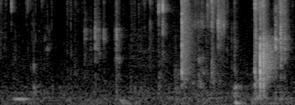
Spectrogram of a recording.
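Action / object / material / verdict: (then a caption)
scrape / soap ball / soap / none. A small dark blade scrapes and cuts flakes from a hand-sized, porous, crumbly purple soap ball held in the fingers. The sound is a quiet, irregular series of bright crinkling, crunching scrapes, with two louder, denser bursts of crumbling near the end.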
